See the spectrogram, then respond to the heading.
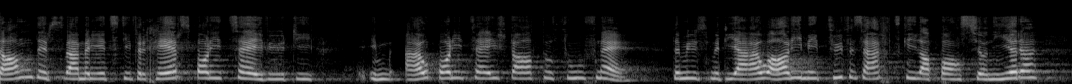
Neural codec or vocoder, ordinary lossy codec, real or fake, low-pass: vocoder, 22.05 kHz, 80 mel bands, WaveNeXt; none; fake; 9.9 kHz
